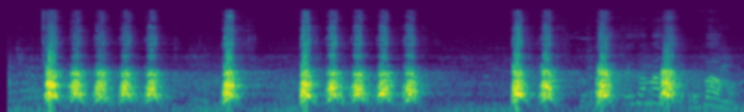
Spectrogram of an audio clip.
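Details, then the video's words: A young female German Shepherd barks in quick bursts of four or five sharp, deep woofs. "Cachorra Pastor Alemão Igual o Hulk Latindo"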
